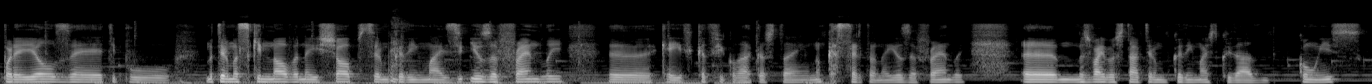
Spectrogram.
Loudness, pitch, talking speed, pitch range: -24 LUFS, 110 Hz, 185 wpm, 105-115 Hz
